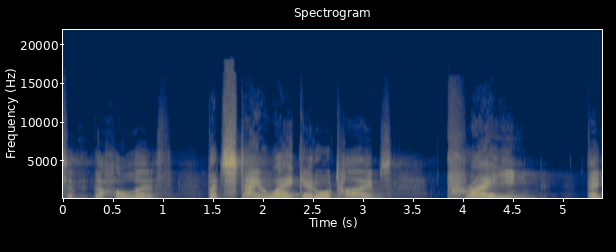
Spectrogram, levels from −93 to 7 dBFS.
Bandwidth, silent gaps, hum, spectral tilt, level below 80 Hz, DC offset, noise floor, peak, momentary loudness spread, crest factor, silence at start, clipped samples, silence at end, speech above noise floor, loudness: 16 kHz; none; none; -2.5 dB/octave; under -90 dBFS; under 0.1%; -54 dBFS; -10 dBFS; 17 LU; 22 dB; 0 s; under 0.1%; 0 s; 22 dB; -31 LUFS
